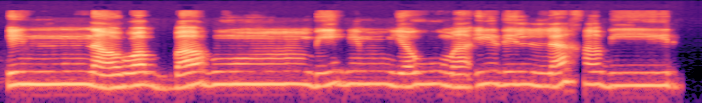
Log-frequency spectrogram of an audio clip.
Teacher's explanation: نون مشدد پر غنہ کیجیے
